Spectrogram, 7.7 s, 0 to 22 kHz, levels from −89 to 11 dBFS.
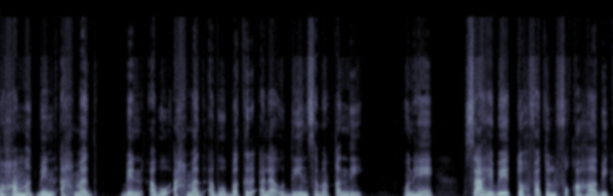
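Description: At 2.11 to 2.13 s, just before "احمد ابو", a lost packet rebuilt from error correction: a 20 ms stretch, which fits one packet, plays as a rougher, noisier patch without a gap.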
